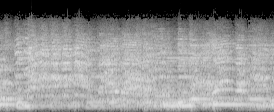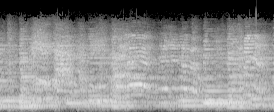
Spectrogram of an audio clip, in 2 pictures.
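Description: A group of schoolchildren singing a Christian praise-and-worship song together, led by a man singing into a microphone.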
